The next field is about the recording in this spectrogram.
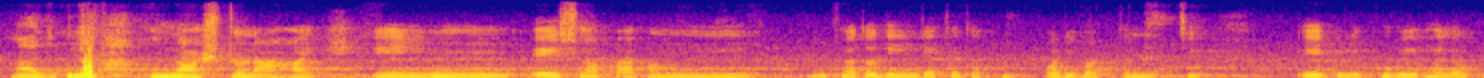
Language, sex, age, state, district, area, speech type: Bengali, female, 18-30, West Bengal, Birbhum, urban, spontaneous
